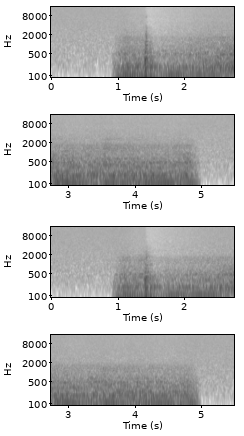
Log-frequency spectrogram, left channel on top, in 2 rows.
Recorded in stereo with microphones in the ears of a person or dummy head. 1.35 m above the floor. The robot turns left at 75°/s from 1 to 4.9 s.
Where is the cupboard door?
30° left (ahead or behind), 1.1 m; by 1.6 s 50° left (ahead or behind), 1.1 m.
